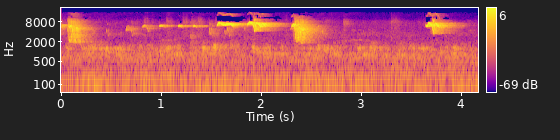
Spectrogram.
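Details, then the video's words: Hand-fed common blackbird nestlings at a rescue centre in spring give insistent high squeals and thin whistled notes in a rising, excited run, with a background hum. "Cebando a los polluelos de mirlo común (Turdus merula)"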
